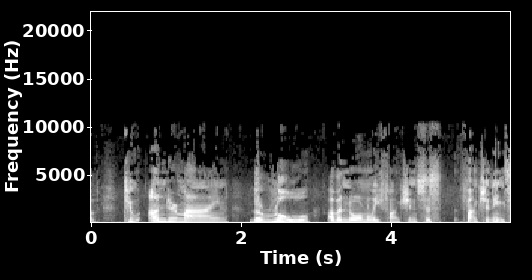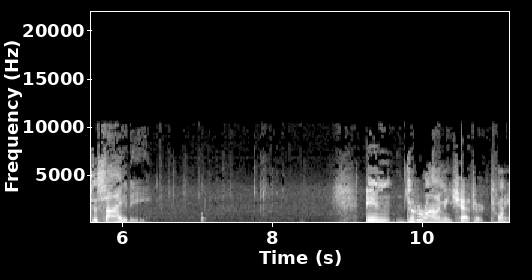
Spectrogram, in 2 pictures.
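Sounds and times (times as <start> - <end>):
speech: 0.0 - 6.4, 8.9 - 11.1
faint hiss: 0.0 - 11.1
keystrokes on a keyboard: 6.5 - 8.5.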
